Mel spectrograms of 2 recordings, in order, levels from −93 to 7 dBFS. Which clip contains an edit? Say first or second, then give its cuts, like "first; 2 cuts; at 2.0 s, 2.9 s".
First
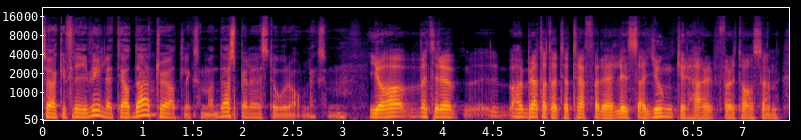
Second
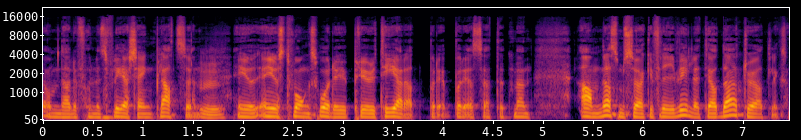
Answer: second; 1 cut; at 1.5 s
